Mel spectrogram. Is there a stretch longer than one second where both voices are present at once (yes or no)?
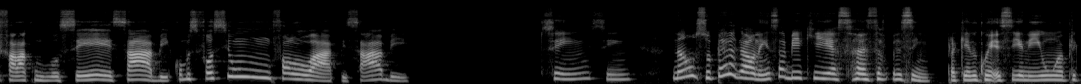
no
